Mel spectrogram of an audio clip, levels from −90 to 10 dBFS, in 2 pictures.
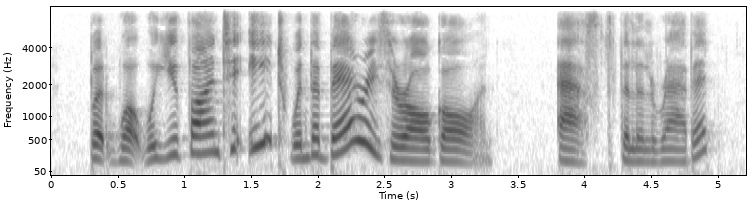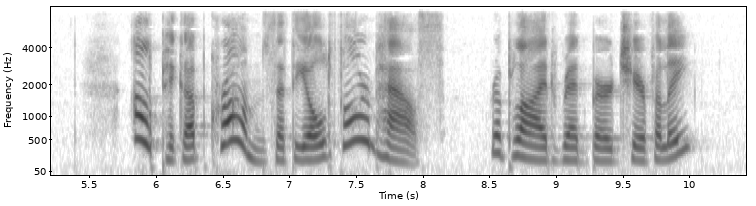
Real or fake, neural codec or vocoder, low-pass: real; none; 7.2 kHz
